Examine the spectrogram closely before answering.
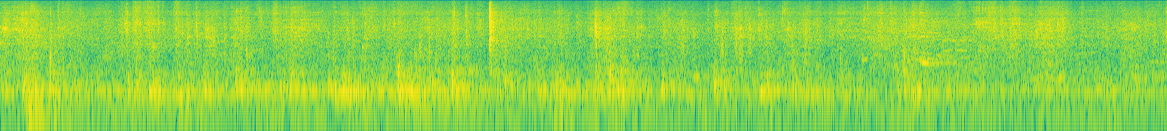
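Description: Footsteps shuffle and thump on wooden risers as singers change places.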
